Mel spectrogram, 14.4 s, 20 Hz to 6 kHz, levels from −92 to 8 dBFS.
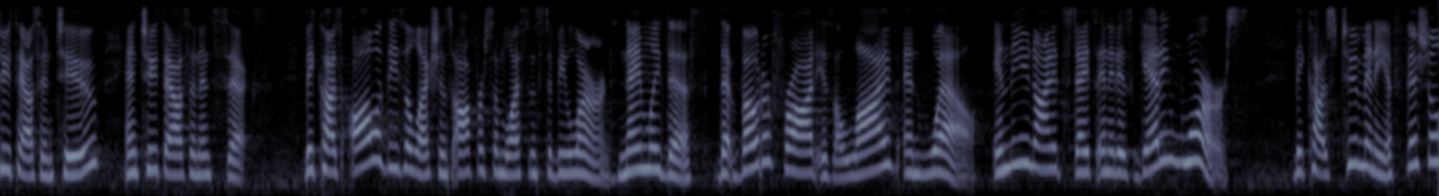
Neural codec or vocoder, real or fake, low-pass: none; real; 5.4 kHz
